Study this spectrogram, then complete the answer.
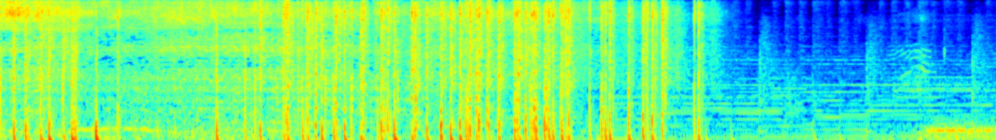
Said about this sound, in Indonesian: selanjutnya kita nyalakan mercon bunga teratai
